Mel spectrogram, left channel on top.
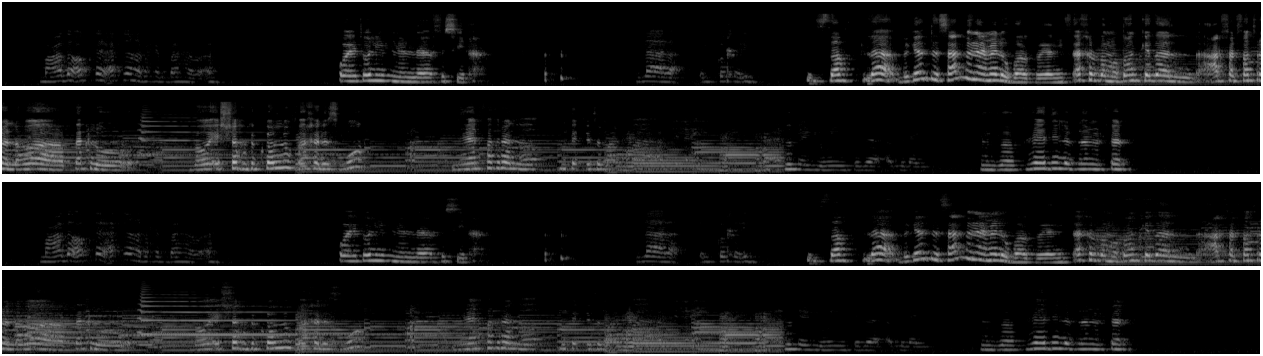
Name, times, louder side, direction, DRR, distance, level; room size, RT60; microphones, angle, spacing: voice 1, 0.4-2.2 6.3-7.5 17.8-21.9, left 2 dB, ahead, 1.2 m, -51 dB
voice 2, 3.4-4.8 8.0-14.0 14.5-16.2 17.1-17.9 18.4-18.7 20.4-20.5 22.4-23.9, left 5 dB, 55° left, 0.4 m, -33 dB
sound 1, 10.9-20.4, right 3 dB, 60° right, 0.7 m, -44 dB
Trumpet, 13.9-16.9, right 9 dB, 30° right, 0.9 m, -44 dB
7.3 x 3.6 x 5.3 m
head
